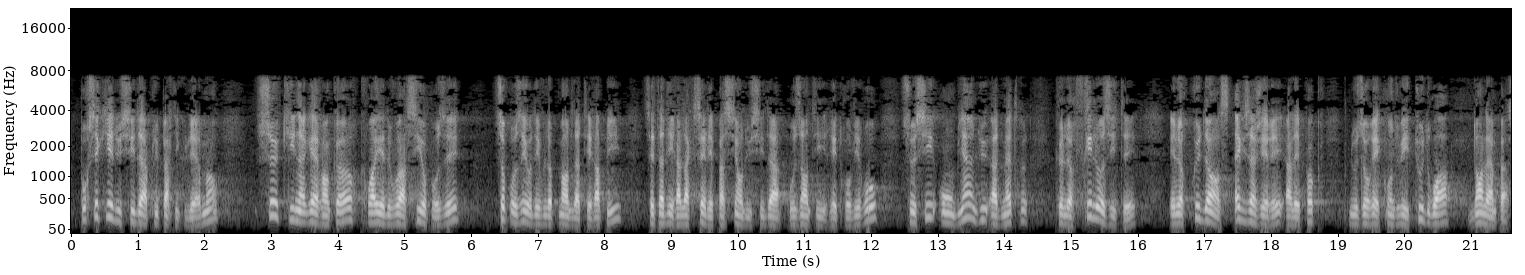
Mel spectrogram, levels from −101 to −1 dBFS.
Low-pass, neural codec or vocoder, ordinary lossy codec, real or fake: 7.2 kHz; none; none; real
